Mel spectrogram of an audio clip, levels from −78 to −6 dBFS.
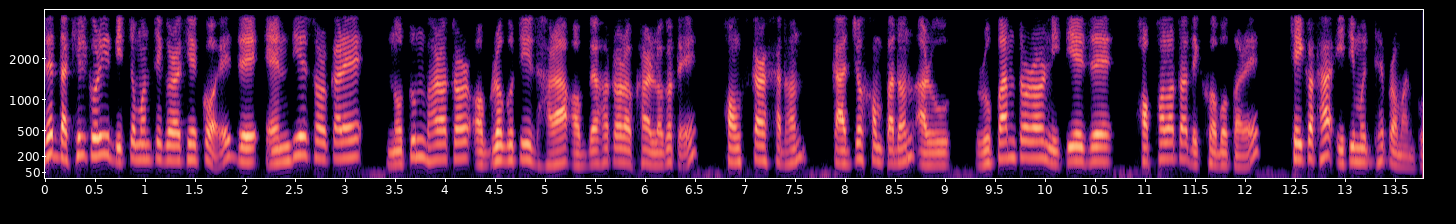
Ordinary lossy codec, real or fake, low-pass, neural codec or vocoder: none; fake; 3.6 kHz; codec, 24 kHz, 0.9 kbps, DualCodec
